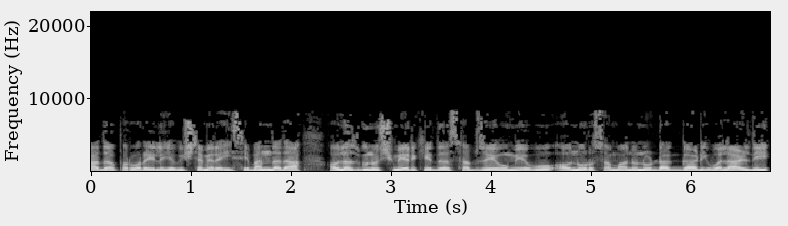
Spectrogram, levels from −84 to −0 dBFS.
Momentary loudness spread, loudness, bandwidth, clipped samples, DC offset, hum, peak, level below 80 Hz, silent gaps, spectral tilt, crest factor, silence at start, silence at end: 4 LU; -19 LUFS; 8.8 kHz; under 0.1%; 0.3%; none; -4 dBFS; -48 dBFS; none; -6 dB/octave; 14 dB; 0 s; 0 s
